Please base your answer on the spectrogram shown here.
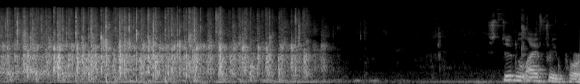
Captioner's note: applause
